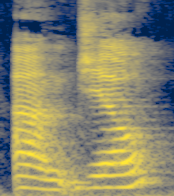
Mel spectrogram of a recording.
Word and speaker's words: Gilles: Next, we had Gilles. That is the proper way to say it, by the way. I'm proud of me for looking into that.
